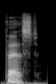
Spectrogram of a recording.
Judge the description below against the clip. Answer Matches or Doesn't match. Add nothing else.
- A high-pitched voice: Doesn't match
